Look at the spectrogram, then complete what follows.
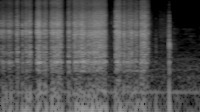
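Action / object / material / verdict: flick / floral foam block with wooden toothpicks / foam, wood / none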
